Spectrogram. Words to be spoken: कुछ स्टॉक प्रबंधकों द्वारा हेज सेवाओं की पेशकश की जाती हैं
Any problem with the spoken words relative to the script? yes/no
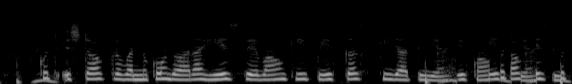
yes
